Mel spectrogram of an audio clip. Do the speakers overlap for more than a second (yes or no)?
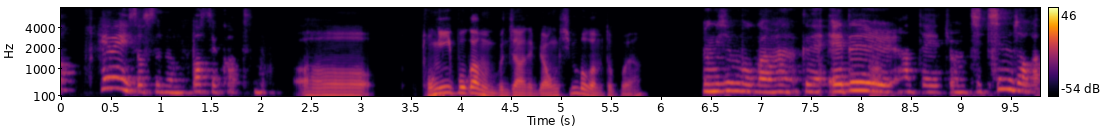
no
